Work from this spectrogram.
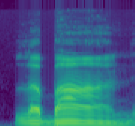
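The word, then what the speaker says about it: לָבָן: The Hebrew word for white is laben or in, you know, Hebraically speaking, la laben or laban is how they saying it's pronounced in the Strongs.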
